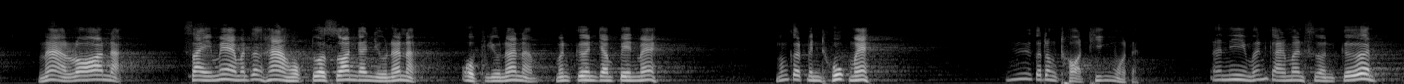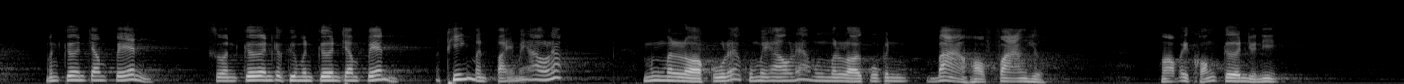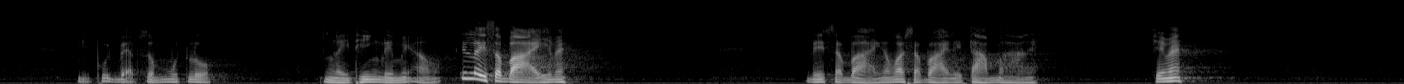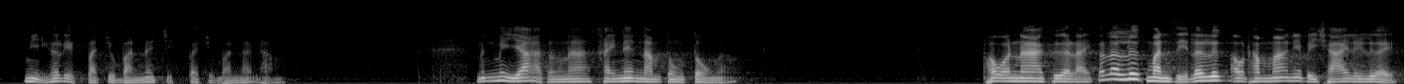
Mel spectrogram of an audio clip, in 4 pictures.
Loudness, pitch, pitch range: -24 LUFS, 155 Hz, 120-195 Hz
